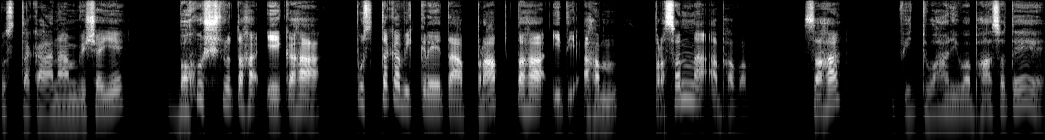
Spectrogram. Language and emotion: Sanskrit, happy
